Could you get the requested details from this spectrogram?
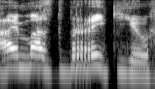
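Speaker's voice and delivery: put-on Russian accent. Guest asked to repeat a line for the listeners, Russian accent. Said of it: "I hope that was a good enough uh, Russian accent".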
